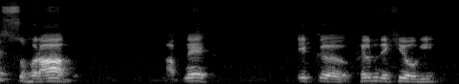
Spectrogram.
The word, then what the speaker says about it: सोहराब: जिसमें उन्होंने लिखा कि कुछ लोग इसको सुराब लिख रहे हैं। एस यू आर ए बी लेकिन यह सुराब नाम नहीं है इसका। इसका नाम है सोहराब।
